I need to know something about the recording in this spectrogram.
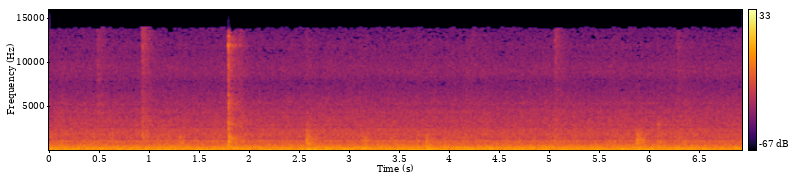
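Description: A condenser tumble dryer hums and rumbles as its drum turns.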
